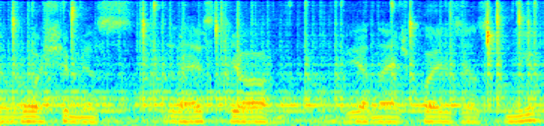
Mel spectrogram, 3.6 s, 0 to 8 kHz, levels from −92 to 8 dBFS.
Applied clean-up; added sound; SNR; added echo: none; Sink (filling or washing); 1 dB; none.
